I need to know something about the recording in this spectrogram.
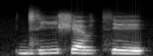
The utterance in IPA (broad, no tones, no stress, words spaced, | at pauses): d͡ziʃævt͡se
